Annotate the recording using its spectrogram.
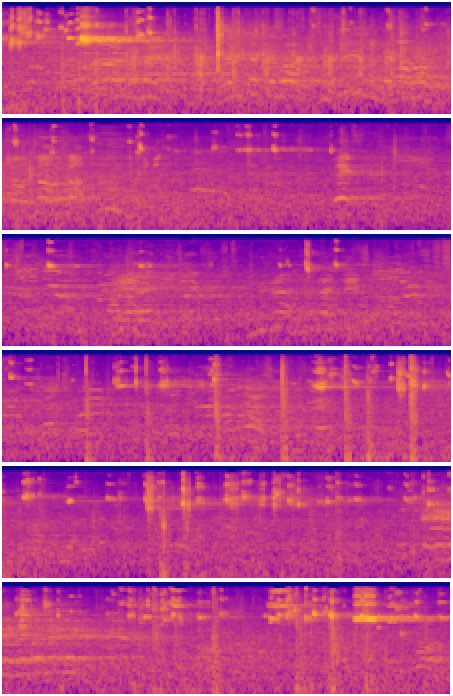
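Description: Sneakers squeak on a hardwood basketball court.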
